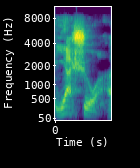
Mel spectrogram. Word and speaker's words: Yeshua: They would pronounce it Yeshua. That's how they pronounce it in Hebrew.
